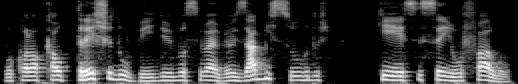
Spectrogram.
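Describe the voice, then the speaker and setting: A woman's voice: deep voice, normal speed, darkish tone. A woman hosting a fan channel, commenting emphatically and with indignation, speaking straight to her viewers. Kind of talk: opinionated commentary vlog.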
